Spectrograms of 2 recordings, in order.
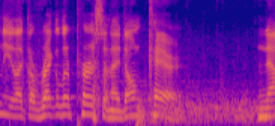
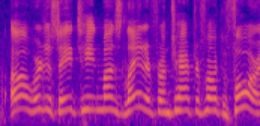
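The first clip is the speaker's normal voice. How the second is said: high, sarcastic parody of the show; mock the line way up high; scoffing high-pitched parody; mocking quote; 10 semitones higher than usual. Mocks the show's time skip.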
